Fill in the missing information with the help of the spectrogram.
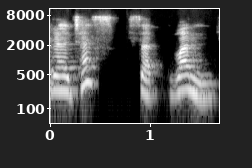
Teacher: Sattvam word in the third charan is having the nasal consonant, the Anuswar is pronounced like Na.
